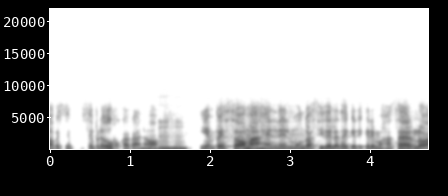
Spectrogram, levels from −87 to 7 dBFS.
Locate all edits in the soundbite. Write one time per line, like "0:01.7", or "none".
0:01.8
0:03.6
